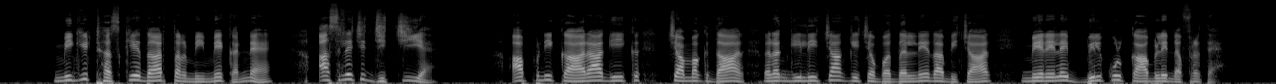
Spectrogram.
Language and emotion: Dogri, disgusted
